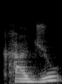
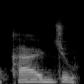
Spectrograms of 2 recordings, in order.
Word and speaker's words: Kagyu: Em relação ao nome, pode-se falar Kagyu, Kargyu, ou, se for no dialeto do Kan, o Gyu vira Ju, então Kaju ou Karju.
